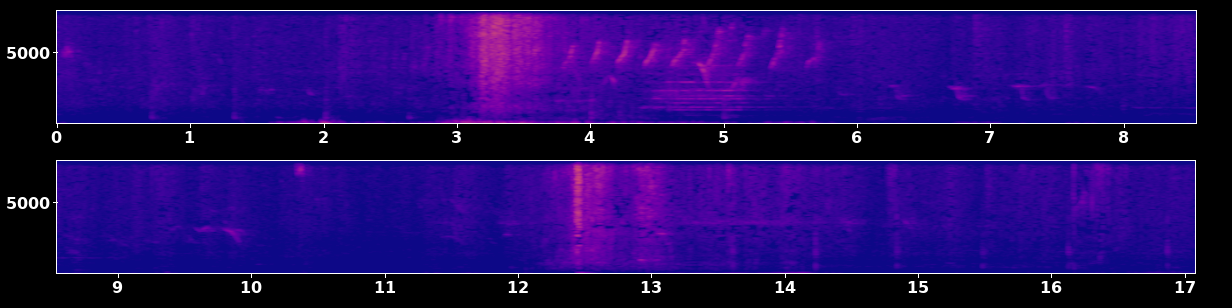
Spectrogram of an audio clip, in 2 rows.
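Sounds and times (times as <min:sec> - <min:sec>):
short high bird chirps: 0:03.4 - 0:05.7.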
